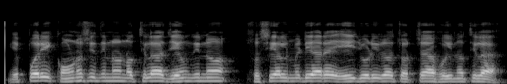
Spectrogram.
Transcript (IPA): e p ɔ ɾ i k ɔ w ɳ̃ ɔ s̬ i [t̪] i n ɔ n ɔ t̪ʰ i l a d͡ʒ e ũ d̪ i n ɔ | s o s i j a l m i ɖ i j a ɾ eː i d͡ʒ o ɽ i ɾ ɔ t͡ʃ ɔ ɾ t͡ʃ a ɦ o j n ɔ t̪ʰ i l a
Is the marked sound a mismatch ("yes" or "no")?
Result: yes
